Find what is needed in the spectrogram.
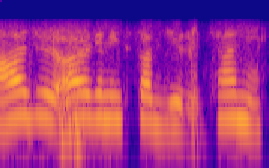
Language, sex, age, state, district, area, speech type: Nepali, female, 30-45, West Bengal, Alipurduar, rural, conversation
